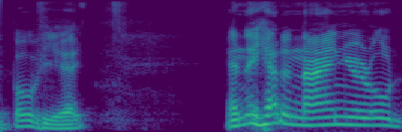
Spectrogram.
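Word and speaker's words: Bouvier: his last name was is it beauvier is that's where you pronounce it okay bovier and they had a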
